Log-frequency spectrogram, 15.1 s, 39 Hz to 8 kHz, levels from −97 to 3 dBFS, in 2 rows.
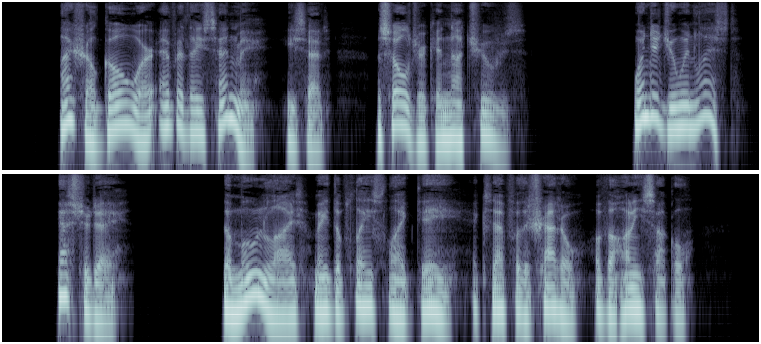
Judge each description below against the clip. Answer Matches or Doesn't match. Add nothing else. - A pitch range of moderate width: Doesn't match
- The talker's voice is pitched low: Matches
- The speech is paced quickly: Doesn't match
